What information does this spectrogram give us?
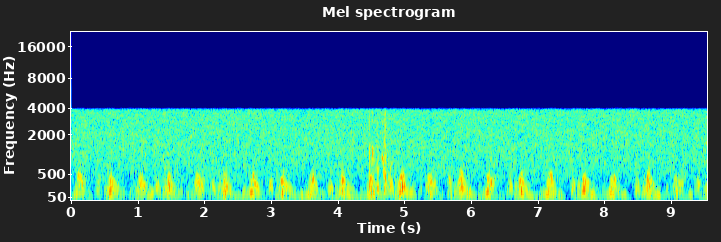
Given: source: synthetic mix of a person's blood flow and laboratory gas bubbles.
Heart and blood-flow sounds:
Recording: Doppler ultrasound of blood flow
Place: precordium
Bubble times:
4.42-4.82 s: bubbles
From the record:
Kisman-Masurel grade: 212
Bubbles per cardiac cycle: several, 3 to 8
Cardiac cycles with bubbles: 1 to 10%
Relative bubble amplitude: moderate (0.250 to 0.450)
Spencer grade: 1 (occasional bubble signal discernible with the cardiac motion signal, with majority of cardiac periods free of bubbles)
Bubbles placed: anywhere in the cardiac cycle

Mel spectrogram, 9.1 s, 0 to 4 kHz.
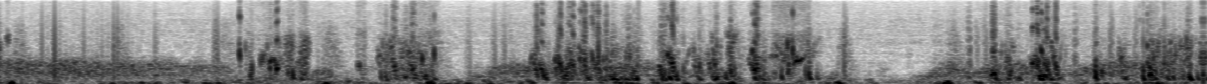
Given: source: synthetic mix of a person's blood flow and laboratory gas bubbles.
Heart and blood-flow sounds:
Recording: Doppler ultrasound of blood flow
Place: subclavian vein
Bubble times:
0.00-0.12 s: bubbles
1.80-2.37 s: bubbles
2.70-2.79 s: bubbles
2.86-3.34 s: bubbles
3.98-4.83 s: bubbles
4.96-5.60 s: bubbles
5.63-6.21 s: bubbles
7.42-8.04 s: bubbles
8.21-8.34 s: bubbles
8.40-8.52 s: bubbles
8.57-9.06 s: bubbles
From the record:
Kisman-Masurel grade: 333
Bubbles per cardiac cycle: rolling drumbeat, 9 or more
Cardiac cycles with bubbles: 50 to 99%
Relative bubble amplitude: loud (0.450 to 0.775)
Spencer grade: 3 (all of the cardiac periods contain showers or single bubble signals, but not dominating or overriding the cardiac motion signals)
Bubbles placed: anywhere in the cardiac cycle

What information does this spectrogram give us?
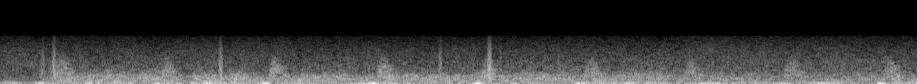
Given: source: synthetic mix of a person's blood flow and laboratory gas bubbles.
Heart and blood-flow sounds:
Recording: Doppler ultrasound of blood flow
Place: subclavian vein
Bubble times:
4.76-4.81 s: bubbles
From the record:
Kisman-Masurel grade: 111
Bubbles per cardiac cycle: 1 to 2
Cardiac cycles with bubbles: 1 to 10%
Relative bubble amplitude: barely perceptible (0.100 to 0.250)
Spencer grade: 1 (occasional bubble signal discernible with the cardiac motion signal, with majority of cardiac periods free of bubbles)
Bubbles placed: anywhere in the cardiac cycle

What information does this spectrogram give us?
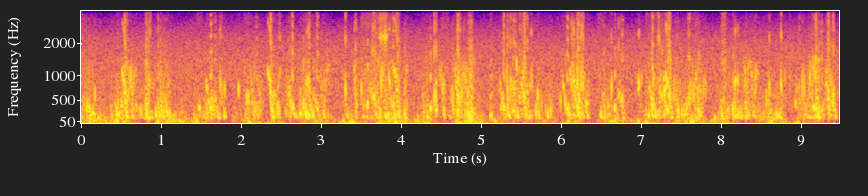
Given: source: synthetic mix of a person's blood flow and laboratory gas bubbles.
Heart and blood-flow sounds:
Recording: Doppler ultrasound of blood flow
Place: precordium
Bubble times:
0.00-0.28 s: bubbles
0.36-1.15 s: bubbles
1.35-1.85 s: bubbles
1.93-3.15 s: bubbles
3.27-4.10 s: bubbles
4.24-5.01 s: bubbles
5.09-5.93 s: bubbles
5.96-6.39 s: bubbles
6.46-6.81 s: bubbles
6.94-7.85 s: bubbles
7.96-8.87 s: bubbles
8.90-9.49 s: bubbles
From the record:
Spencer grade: 4 (maximum detectable bubble signal sounding continuously throughout systole and diastole of every cardiac period, and overriding the amplitude of the normal cardiac signals)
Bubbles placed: anywhere in the cardiac cycle

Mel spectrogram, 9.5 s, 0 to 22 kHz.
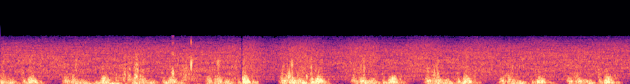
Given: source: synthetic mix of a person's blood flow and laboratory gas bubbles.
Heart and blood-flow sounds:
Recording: Doppler ultrasound of blood flow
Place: precordium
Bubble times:
2.56-2.62 s: bubbles
2.83-2.91 s: bubbles
From the record:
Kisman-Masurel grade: 123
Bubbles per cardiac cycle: 1 to 2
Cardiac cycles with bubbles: 10 to 50%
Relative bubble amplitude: loud (0.450 to 0.775)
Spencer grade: 2 (many but less than half of the cardiac periods contain bubble signals, singularly or in groups)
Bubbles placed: anywhere in the cardiac cycle

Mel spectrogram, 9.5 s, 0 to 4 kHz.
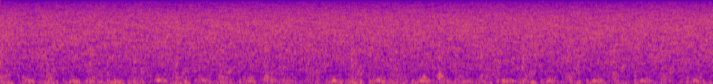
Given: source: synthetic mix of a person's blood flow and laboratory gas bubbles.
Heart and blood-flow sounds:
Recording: Doppler ultrasound of blood flow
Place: precordium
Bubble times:
no bubbles
From the record:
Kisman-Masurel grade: 000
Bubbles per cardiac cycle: 0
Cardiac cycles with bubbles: 0%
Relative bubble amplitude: no bubbles discernible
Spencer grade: 0 (complete lack of bubble signals)

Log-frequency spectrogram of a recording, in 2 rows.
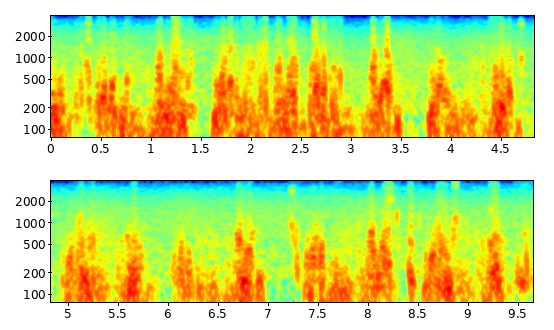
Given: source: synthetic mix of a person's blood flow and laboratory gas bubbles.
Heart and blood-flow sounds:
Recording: Doppler ultrasound of blood flow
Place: precordium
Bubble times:
0.22-0.54 s: bubbles
0.60-0.69 s: bubbles
0.72-0.81 s: bubbles
1.17-1.47 s: bubbles
1.82-2.03 s: bubbles
2.06-2.21 s: bubbles
2.34-2.50 s: bubbles
2.57-2.94 s: bubbles
4.38-4.50 s: bubbles
4.68-4.72 s: bubbles
5.06-5.31 s: bubbles
7.21-7.33 s: bubbles
7.66-7.72 s: bubbles
8.16-8.33 s: bubbles
8.39-8.53 s: bubbles
8.68-8.90 s: bubbles
9.19-9.26 s: bubbles
9.46-9.66 s: bubbles
From the record:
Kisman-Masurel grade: 232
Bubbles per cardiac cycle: several, 3 to 8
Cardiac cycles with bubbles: 50 to 99%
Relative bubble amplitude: moderate (0.250 to 0.450)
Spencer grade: 3 (all of the cardiac periods contain showers or single bubble signals, but not dominating or overriding the cardiac motion signals)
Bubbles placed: anywhere in the cardiac cycle

